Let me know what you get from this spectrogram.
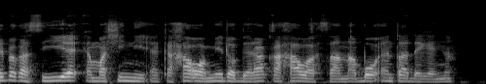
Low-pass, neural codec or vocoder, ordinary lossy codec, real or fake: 10.8 kHz; vocoder, 44.1 kHz, 128 mel bands, Pupu-Vocoder; AAC, 48 kbps; fake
